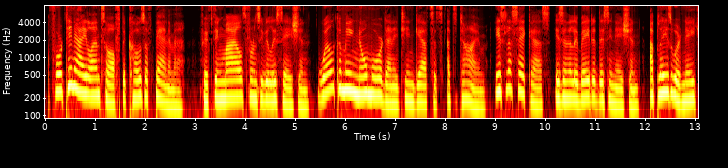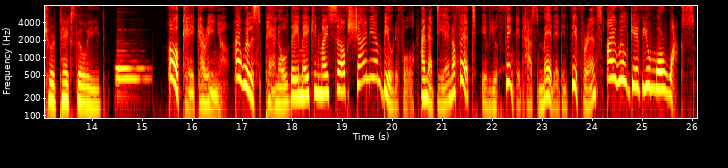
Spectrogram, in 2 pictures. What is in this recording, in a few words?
English with Spanish Accent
